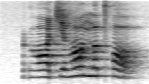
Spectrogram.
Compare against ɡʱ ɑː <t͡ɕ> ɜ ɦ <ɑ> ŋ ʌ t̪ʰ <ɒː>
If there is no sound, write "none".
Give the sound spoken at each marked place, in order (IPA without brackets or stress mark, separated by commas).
t͡ɕ, ɑ, ɒː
